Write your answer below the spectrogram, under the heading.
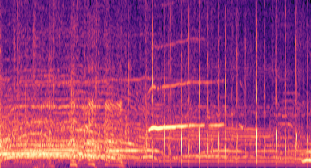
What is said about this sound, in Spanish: Somos todas pocos, chicas, pero todas buenas, chicas acá. Muy buenas aplaudidoras somos.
